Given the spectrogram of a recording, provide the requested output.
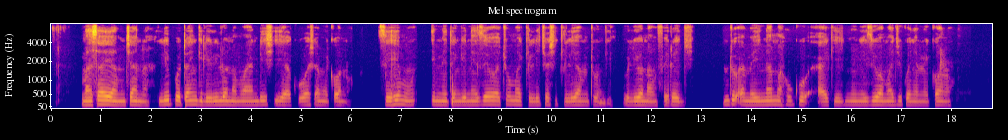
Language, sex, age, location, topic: Swahili, male, 18-24, Nairobi, health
